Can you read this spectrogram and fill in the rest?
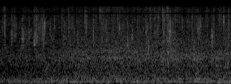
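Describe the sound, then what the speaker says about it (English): Steady rain falls on the stone capstone of an old burial chamber, a dense, even patter of drops heard close and continuous, with no voices. "Can you get an extreme close-up of water hitting the capstone?"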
